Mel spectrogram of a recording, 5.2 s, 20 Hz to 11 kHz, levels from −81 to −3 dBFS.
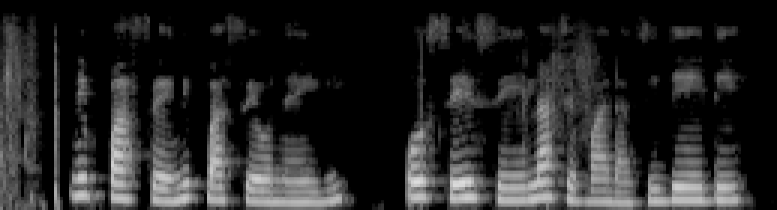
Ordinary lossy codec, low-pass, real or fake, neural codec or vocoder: MP3, 32 kbps; 9.9 kHz; real; none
